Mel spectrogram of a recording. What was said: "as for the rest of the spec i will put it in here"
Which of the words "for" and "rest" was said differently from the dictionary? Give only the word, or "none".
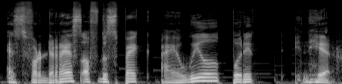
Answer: none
